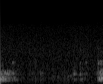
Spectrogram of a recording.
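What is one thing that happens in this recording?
A cabinet door clicks open.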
